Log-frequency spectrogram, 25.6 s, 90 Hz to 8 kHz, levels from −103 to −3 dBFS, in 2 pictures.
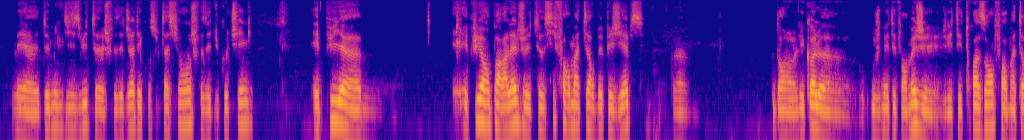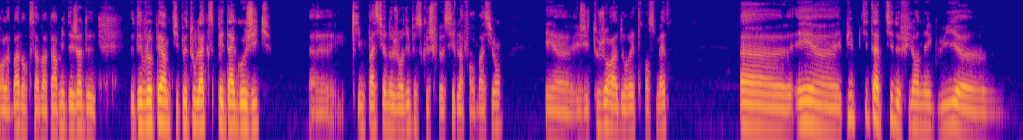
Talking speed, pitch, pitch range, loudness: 190 wpm, 130 Hz, 120-145 Hz, -27 LUFS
